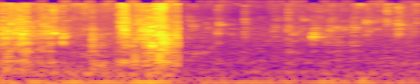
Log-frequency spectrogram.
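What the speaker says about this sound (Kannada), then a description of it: "ಇದನ್ನು ಮತ್ತೆ ನಾನು ನೀರಿಗೆ ಹಾಕ್ತೀನಿ. ಚೆನ್ನಾಗಿ ತೊಳ್ಕೊಬೇಕು." Wild desi mushrooms washed in water, with a loud splashing slosh lasting under a second, then quieter drips and small trickles.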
